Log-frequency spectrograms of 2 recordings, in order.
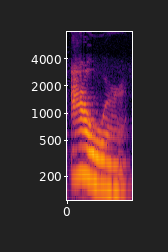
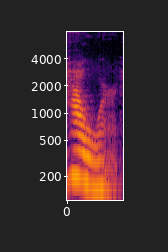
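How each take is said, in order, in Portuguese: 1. A palavra é totalmente articulada, com muito movimento da boca. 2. A palavra é totalmente articulada, com muito movimento da boca.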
